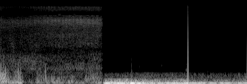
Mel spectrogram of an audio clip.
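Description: A loud, low rumbling whoosh sound effect that cuts in abruptly about a second in, with a single sharp click near the end: the transition sound under a globe-zoom travel animation.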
